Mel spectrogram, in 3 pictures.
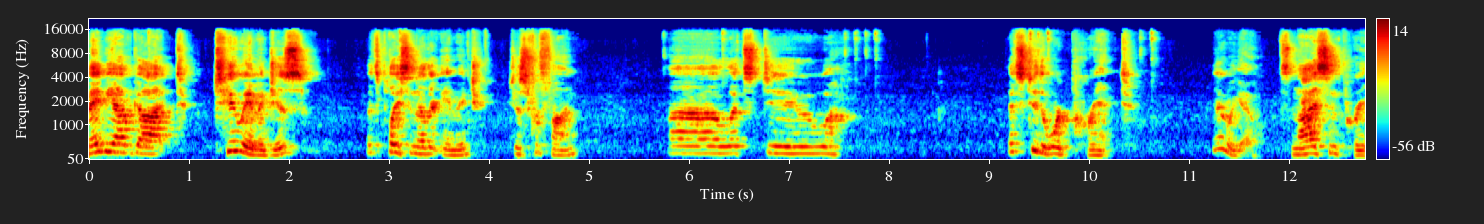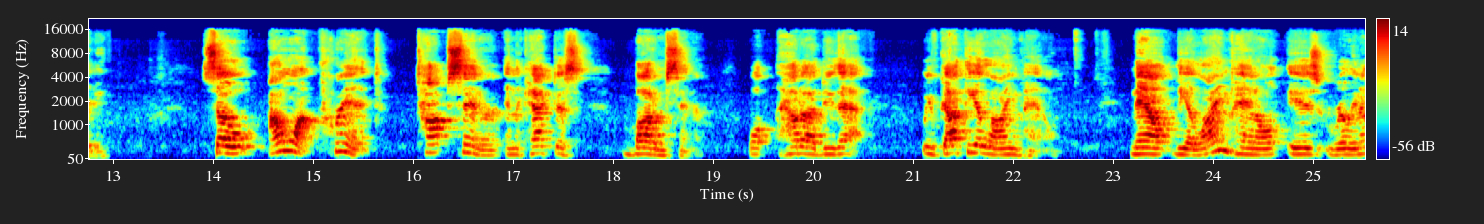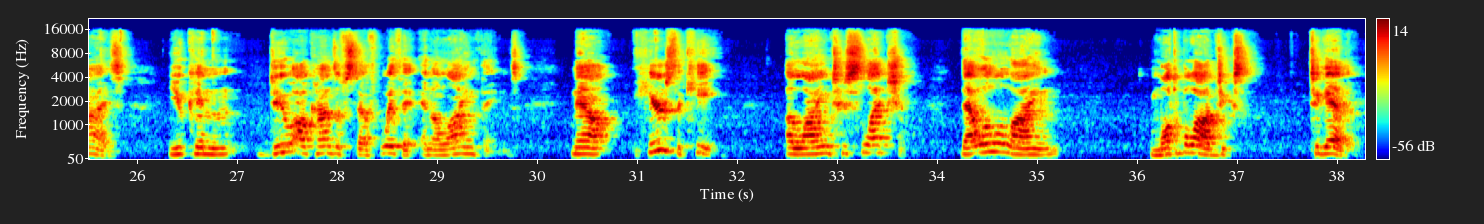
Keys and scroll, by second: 3.8 super+d.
